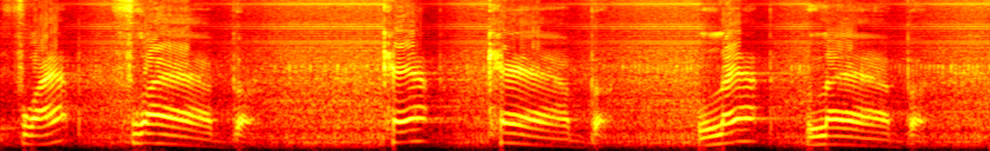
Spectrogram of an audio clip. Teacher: So you don't say these sounds with the exact duration, even though they're all one-syllable words. The words that end in B, they will be a little bit longer than the words that end in P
